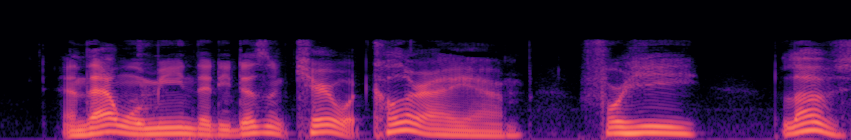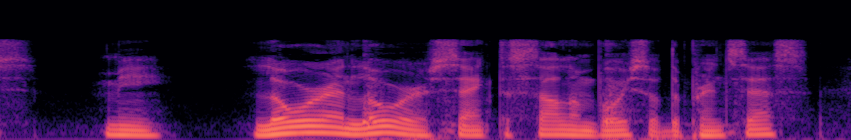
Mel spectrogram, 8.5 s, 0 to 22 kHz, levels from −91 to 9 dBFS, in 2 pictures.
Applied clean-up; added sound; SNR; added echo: neural mask model Resemble Enhance denoiser.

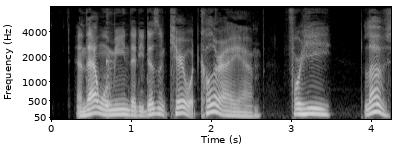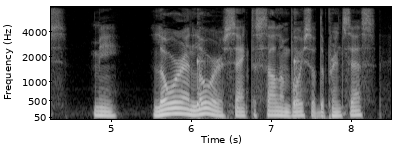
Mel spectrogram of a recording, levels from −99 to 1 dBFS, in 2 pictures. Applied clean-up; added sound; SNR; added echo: neural mask model RNNoise.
